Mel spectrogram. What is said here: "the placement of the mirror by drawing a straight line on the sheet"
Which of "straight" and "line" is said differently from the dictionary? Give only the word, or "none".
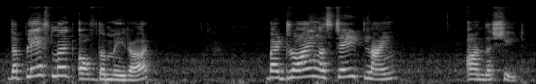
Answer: straight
